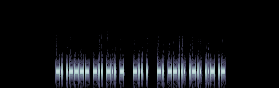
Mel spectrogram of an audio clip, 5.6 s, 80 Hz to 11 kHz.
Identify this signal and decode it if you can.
Morse code, heard as a keyed tone, about 41 wpm, 700 Hz. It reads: N1DDT DE N7LUA
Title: USA Callsign DE Callsign - 5 Characters - 45wpm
